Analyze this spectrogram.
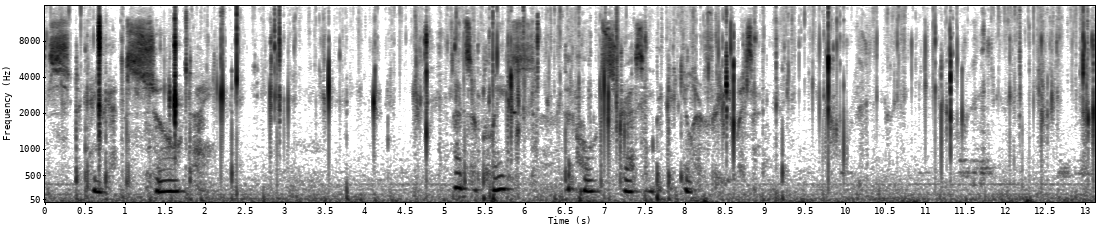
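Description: Hands rub and tap close to a microphone.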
